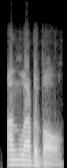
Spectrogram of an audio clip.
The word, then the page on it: unlovable: American English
